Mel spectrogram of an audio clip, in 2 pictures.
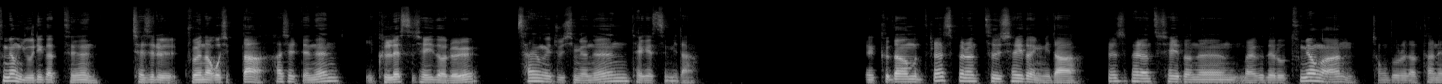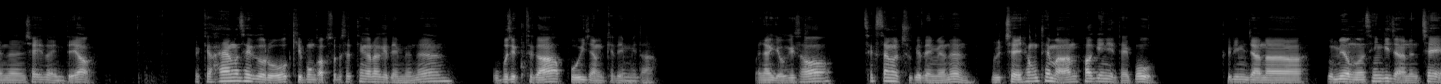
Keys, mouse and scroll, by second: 0.0-15.2 middle drag, 7.3-7.9 scroll up 3, 8.8 scroll up 2, 15.2 click, 15.3-21.9 middle drag, 21.9 click, 22.0-28.8 middle drag.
